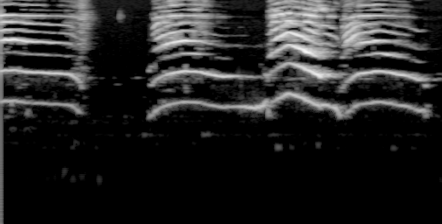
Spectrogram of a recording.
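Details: Cat asking for something with a run of four clear meows: one flat and steady, one long and gently falling, a sharper rising-and-falling cry, then a final even meow, in a quiet setting.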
